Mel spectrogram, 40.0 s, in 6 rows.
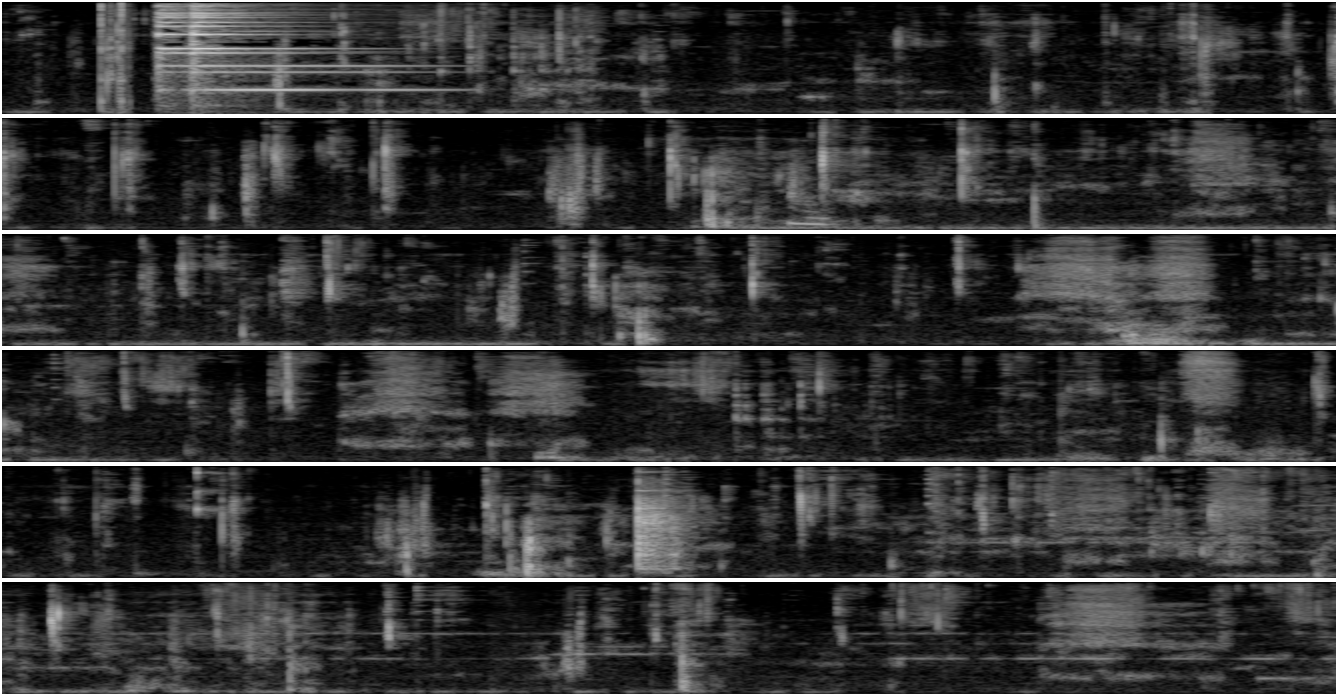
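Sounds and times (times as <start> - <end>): person chewing with wet mouth clicks: 4.4 - 8.8, 14.0 - 18.6, 26.5 - 40.0.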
